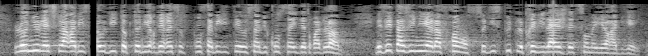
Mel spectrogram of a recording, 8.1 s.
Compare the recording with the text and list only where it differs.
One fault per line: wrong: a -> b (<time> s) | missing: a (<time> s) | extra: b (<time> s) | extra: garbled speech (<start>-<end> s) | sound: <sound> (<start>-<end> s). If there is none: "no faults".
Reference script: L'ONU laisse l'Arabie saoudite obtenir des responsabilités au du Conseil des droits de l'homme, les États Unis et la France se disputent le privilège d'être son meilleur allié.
sound: dropout (1.1-1.2 s)
extra: sein (3.1 s)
